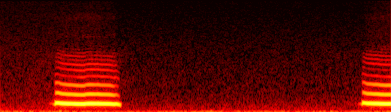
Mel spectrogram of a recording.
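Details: Snoring domestic cat, a steady humming tone with rich overtones lasting under a second, the next snore starting about three seconds later in an otherwise quiet indoor space.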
